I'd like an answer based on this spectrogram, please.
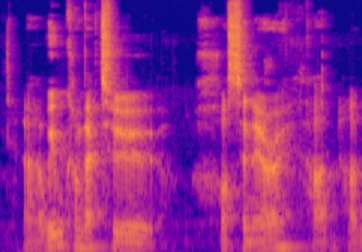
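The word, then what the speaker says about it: Jocinero: We will come back to Hosanero, hard name to pronounce. I always want to say Josanero, but yeah, Hosanero, I think is how I pronounce it.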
